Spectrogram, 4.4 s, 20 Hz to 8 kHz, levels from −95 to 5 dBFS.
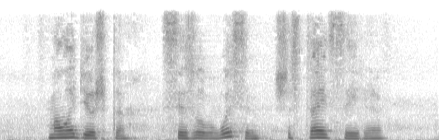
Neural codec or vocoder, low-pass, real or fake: codec, 16 kHz, 1.1 kbps, Voila-Tokenizer; 7.2 kHz; fake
